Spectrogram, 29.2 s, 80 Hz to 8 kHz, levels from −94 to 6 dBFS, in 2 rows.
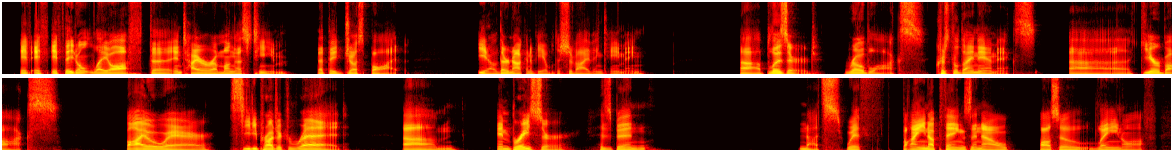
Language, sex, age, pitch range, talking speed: English, male, 20-39, 95-115 Hz, 110 wpm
